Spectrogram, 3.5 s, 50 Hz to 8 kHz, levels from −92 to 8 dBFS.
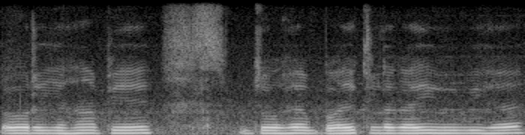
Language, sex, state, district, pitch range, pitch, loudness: Hindi, male, Bihar, Kishanganj, 170-175 Hz, 170 Hz, -15 LUFS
